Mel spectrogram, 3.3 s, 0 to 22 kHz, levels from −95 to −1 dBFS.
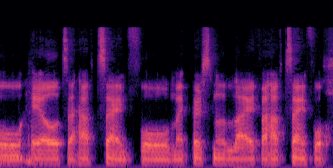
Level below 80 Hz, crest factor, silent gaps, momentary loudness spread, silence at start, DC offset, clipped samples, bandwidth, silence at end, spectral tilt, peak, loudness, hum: -54 dBFS; 20 dB; none; 4 LU; 0 s; under 0.1%; under 0.1%; 12.5 kHz; 0 s; -4.5 dB/octave; -12 dBFS; -32 LUFS; none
